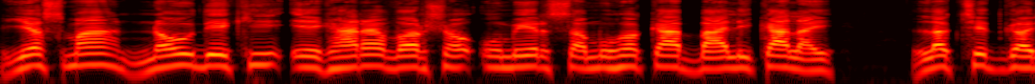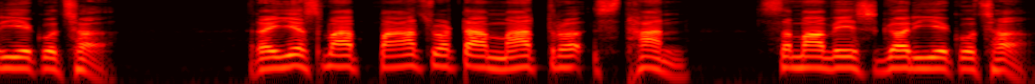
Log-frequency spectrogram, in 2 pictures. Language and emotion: Nepali, neutral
